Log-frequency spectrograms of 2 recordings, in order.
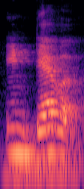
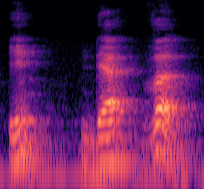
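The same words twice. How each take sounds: First: Said in the usual way. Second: Endeavor stretched very slowly with a rising end; slow, drawn-out endeavor. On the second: Shown as a demonstration. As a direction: draw out endeavor for the class. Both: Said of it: "E N D E A V O R".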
